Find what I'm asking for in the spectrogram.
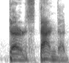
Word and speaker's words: Der Standard: Der Standard. That's how they say it.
